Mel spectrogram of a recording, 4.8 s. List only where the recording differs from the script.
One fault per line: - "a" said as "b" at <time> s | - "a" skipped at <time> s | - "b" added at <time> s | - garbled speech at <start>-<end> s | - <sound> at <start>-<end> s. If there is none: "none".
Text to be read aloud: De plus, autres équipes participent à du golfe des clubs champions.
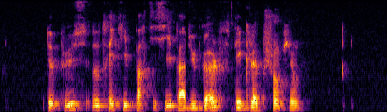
none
